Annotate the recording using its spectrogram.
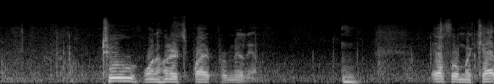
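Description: An elderly man speaks slowly and deliberately in a lecture voice.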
